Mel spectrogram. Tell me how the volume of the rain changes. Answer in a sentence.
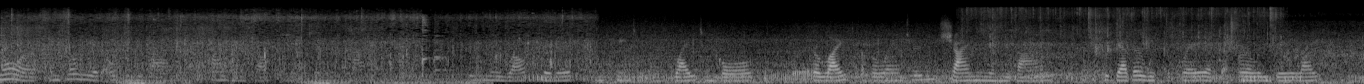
The volume of the rain stays about the same.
